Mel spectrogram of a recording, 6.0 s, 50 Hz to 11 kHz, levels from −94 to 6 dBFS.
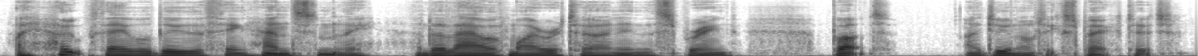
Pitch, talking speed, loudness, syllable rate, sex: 100 Hz, 220 wpm, -18 LUFS, 5.9 syllables/s, male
